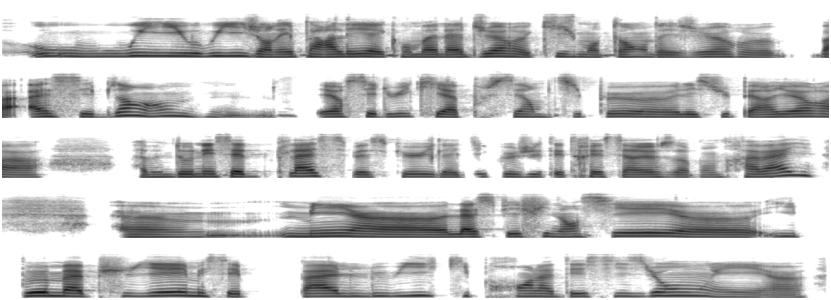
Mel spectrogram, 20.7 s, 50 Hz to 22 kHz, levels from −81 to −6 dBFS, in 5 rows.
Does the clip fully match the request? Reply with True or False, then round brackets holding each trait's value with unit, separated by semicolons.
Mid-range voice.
True (180 Hz)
